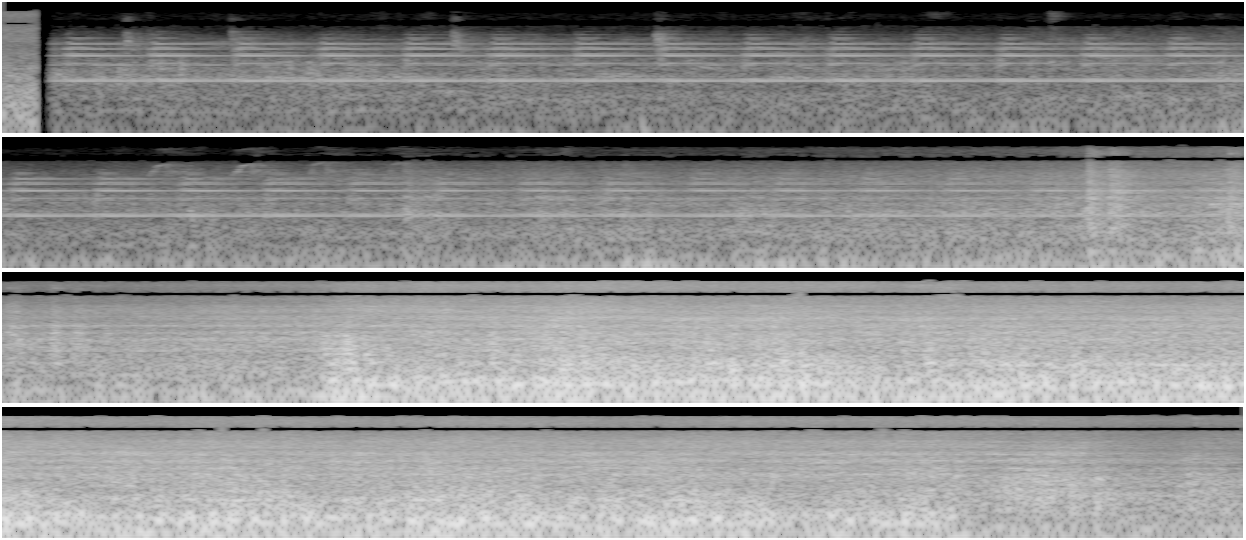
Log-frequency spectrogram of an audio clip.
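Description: Electric commuter train running through a station without stopping, with rumble and wheel clatter. The sound builds from quiet, is loud for several seconds as the train passes close, and eases near the end. In the quieter first part a few steady tones sound over a low hum.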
